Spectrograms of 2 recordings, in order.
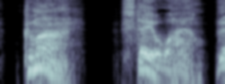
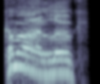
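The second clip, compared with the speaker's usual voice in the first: ordinary talk, nothing marked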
